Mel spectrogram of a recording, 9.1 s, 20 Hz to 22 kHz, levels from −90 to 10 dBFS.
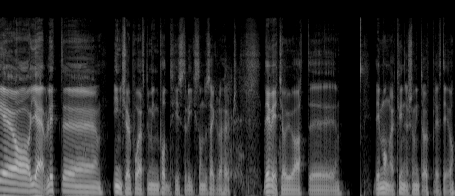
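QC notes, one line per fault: No faults detected in this speech recording on review.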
